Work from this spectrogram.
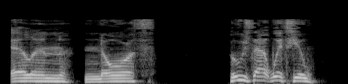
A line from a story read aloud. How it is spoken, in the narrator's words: he barked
